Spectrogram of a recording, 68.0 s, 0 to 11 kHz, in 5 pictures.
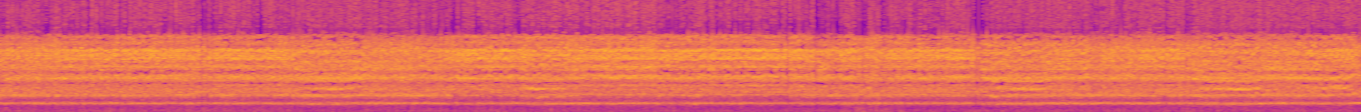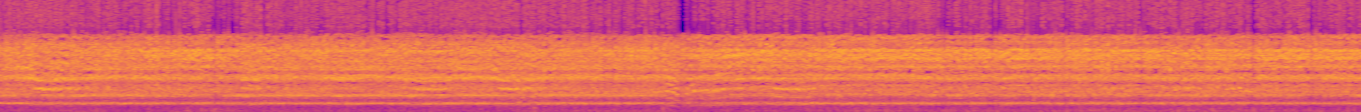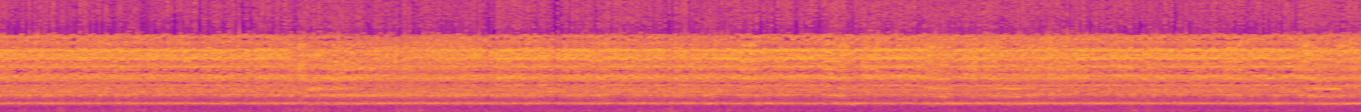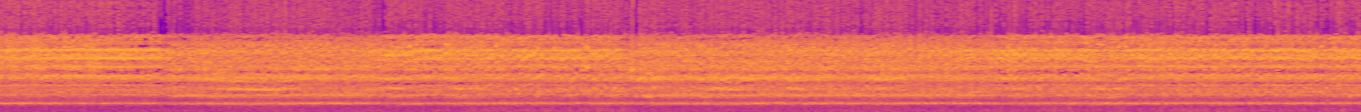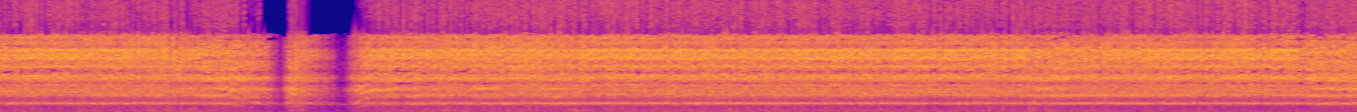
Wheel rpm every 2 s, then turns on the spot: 230, 230, 230, 230, 230, 230, 230, 230, 230, 230, 210, 230, 230, 230, 230, 230, 230, 230, 230, 230, 230, 220, 220, 230, 230, 230, 230, 230, 120, 190, 230, 230, 230, 230.
none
